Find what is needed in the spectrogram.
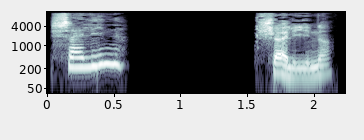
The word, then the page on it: Shalyn: French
